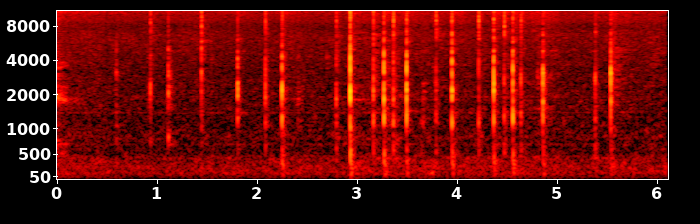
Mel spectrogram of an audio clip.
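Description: Faint, irregular clicks and taps of a stylus on a tablet screen while an equation is handwritten, the taps bunched mostly in the middle.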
